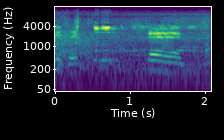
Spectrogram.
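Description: Street traffic passing, with motor scooters going by, under a man's short bursts of speech.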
